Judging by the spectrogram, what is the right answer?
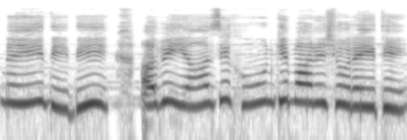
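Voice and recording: Music plays behind a woman doing a cartoonish character voice. She goes at a fairly slow pace with an extremely high pitch.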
